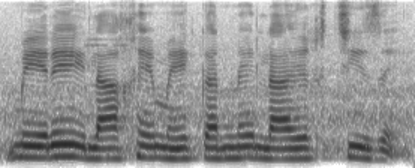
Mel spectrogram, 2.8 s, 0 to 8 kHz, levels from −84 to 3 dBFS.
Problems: constant background noise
